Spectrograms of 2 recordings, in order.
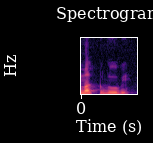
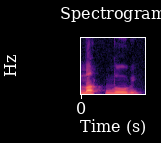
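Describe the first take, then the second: No difference in how they are said.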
